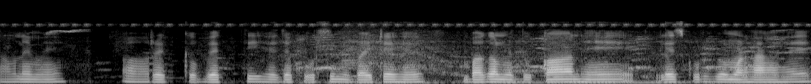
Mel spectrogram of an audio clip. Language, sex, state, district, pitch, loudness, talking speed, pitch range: Chhattisgarhi, male, Chhattisgarh, Raigarh, 115 Hz, -21 LUFS, 135 wpm, 110-120 Hz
